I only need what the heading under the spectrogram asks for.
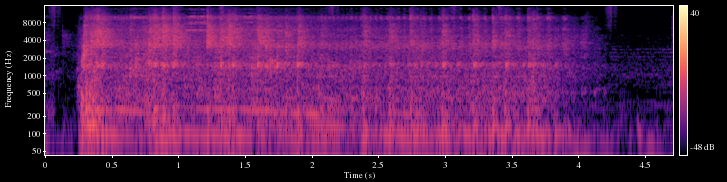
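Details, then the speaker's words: Yamaha Banshee 350 two-stroke with non-stock carburettors, air filters refitted and the thumb-throttle electrical switch removed, previously dying off throttle; fires right up into a fairly steady, crackly idle that holds without dying, better than before. "yeah that's a little [Music] better do combination of things I think I do need to back it up a little bit for the air filters being on there"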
